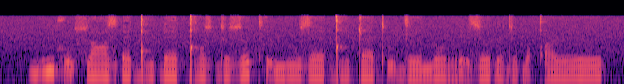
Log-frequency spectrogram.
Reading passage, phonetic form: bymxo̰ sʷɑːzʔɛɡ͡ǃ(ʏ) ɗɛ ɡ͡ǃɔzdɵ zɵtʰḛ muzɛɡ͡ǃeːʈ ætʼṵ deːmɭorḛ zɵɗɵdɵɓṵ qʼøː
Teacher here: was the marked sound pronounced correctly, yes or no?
no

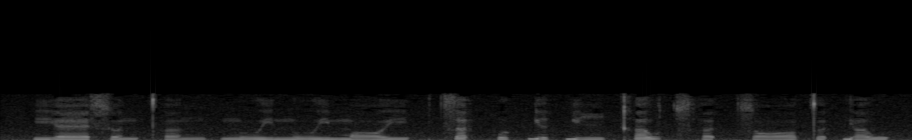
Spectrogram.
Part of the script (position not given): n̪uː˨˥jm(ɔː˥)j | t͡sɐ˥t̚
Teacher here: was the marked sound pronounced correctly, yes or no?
no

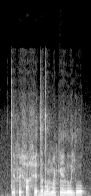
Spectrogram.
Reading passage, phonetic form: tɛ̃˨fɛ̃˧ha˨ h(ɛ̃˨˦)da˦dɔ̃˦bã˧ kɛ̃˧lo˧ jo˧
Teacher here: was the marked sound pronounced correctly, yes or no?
no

